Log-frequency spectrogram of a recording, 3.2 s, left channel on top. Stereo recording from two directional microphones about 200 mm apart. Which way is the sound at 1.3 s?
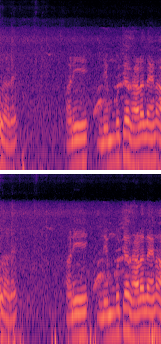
30° right (ahead or behind).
